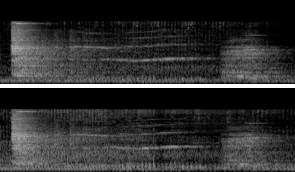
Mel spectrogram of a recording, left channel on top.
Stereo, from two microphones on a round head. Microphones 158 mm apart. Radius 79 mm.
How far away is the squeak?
About 1.1 m.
